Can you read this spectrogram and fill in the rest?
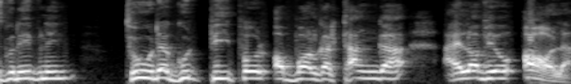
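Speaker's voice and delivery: normal talking voice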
